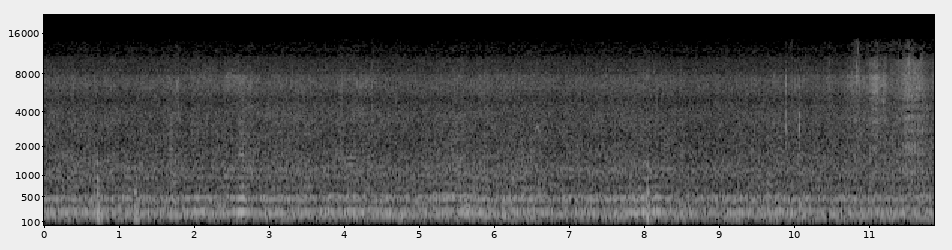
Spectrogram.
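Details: Steady hum of many honey bees at an established hive in Michigan, active on the first warm day of spring while collecting tree-bud pollen; an even, thick drone with a few passing bees swelling louder now and then.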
